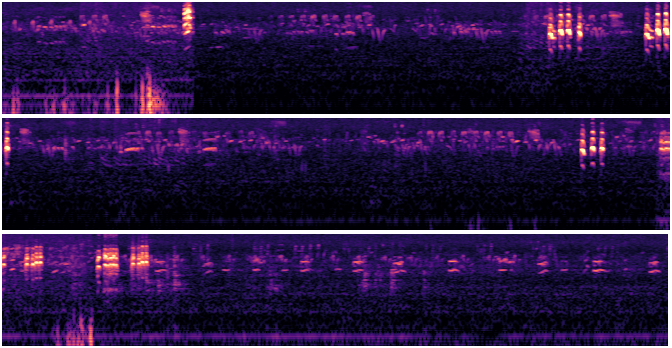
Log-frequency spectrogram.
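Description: Wild birds calling at an open wetland: short, sharp, high calls come in quick groups about five and a half, six and a half and twelve and a half seconds in, and again in a cluster around thirteen to fifteen seconds, over faint scattered chirping. Low thumps come near the start and again about fourteen seconds in.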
